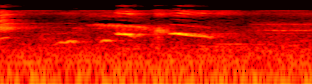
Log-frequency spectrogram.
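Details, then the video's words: Black-hooded oriole, known locally in Assamese as সখীয়তী চৰাই, giving a short burst of clear whistled notes that slide downward, with a couple of softer lower notes before them. "Black hooded Oriole (সখীয়তী চৰাই)"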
